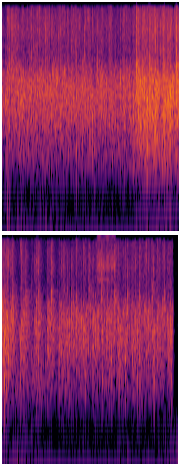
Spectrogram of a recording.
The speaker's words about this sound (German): Wir könnten auch klatschen danach.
